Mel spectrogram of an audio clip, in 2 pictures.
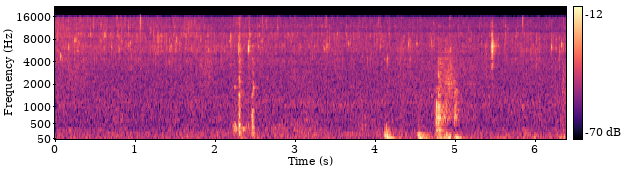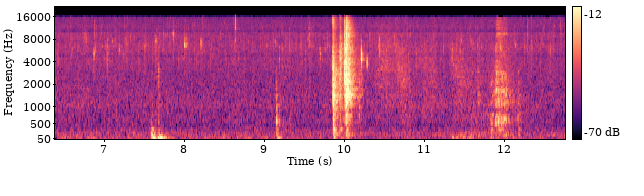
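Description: Butter melting in a nonstick frying pan, giving occasional scattered pops and crackles over near silence, the loudest about ten seconds in.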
